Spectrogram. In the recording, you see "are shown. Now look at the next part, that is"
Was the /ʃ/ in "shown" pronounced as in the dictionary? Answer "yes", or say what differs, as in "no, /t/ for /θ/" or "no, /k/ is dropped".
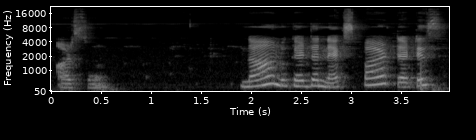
no, /s/ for /ʃ/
